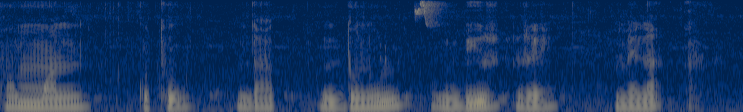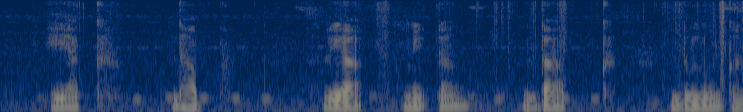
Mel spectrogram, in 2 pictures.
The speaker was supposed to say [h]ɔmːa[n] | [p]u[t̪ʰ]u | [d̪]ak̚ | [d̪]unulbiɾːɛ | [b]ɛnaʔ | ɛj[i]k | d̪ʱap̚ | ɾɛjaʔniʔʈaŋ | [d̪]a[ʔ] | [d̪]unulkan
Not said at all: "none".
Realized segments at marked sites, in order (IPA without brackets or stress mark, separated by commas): h, n, k, t̪ʰ, d̪, d̪, m, a, d̪, k, d̪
